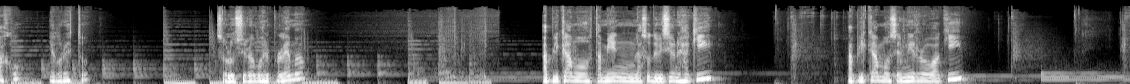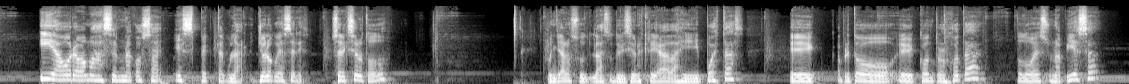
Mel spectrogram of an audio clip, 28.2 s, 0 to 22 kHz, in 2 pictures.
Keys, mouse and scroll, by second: 0.6-4.0 drag, 4.0-4.4 scroll down 1, 4.4 middle click, 4.7 Tab, 5.7-6.1 scroll down 1, 6.1-7.5 middle drag, 7.5 click, 7.9-8.3 scroll down 1, 8.3 middle click, 9.2 right click, 9.9-11.4 middle drag, 11.4-12.4 drag, 12.7-13.2 scroll down 2, 13.2 middle click, 13.3 right click, 16.2 middle click, 18.5 right click, 18.9 shift+right click, 19.7 shift+right click, 20.3 middle click, 21.1 right click, 21.6-26.0 middle drag, 26.0 ctrl+j, 26.8 scroll up 2, 26.9 middle click, 27.4 right click, 27.8 middle click.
